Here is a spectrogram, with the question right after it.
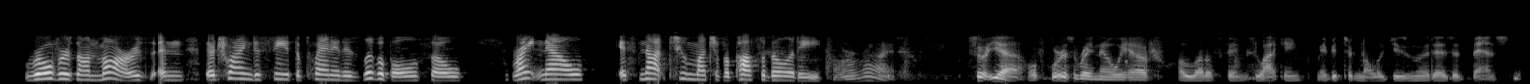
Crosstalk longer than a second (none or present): none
